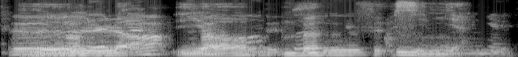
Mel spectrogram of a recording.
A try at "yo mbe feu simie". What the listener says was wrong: Appliquez les tons, hein. La, yo, mbe, feu, simie.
